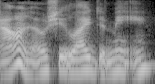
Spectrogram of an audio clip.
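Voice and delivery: normal talking voice

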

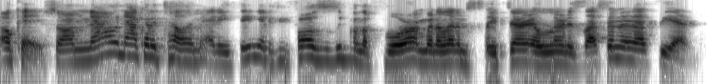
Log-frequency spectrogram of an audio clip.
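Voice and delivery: ordinary talk

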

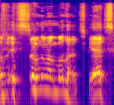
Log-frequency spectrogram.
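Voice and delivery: talking while laughing through the words. Apologizing for laughing at another speaker's remark, laughing while talking. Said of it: "I know I'm not supposed to laugh".

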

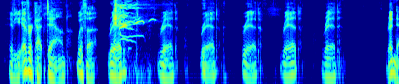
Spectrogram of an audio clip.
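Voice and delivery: stuttering on 'red'. Asking the listener a question, stuttering on 'red'. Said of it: "He's stuttering like [name]".

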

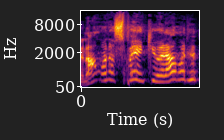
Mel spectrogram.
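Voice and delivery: mock scolding yell, very high-pitched and shrill. Asking the audience about a mom yelling at her kid, imitating a mom yelling. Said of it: "she's like yelling at you".

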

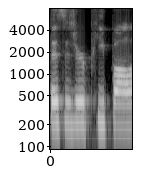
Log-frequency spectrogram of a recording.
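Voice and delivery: loud, screaming, accusing tone. Retelling a man charging at the speaker: imitating a man screaming.

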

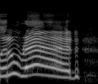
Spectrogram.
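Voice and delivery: delighted, happy cry, very high. Grandmother greets her visitor at the cottage door: happy exclamation. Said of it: "Grandmother exclaimed happily".

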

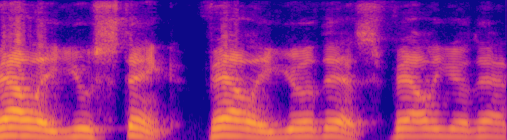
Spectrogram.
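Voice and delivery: loud, high yelling. Retelling a fan heckling a catcher at spring training: imitating someone yelling. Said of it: "And he was yelling at him".

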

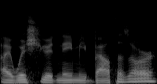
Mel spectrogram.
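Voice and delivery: plain

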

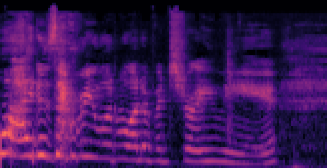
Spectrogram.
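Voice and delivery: put-on high, loud, screaming toddler-style tantrum. Discussing a character's meltdown, imitating Akito screaming. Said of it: "screaming, like".

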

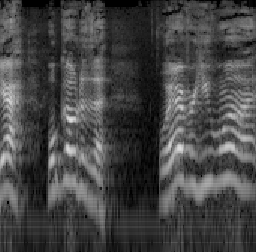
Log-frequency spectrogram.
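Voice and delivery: exasperated. Voicing a character who agrees to follow the party: exasperated. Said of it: "he's just exasperated with words".

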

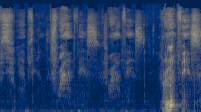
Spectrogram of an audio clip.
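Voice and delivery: hushed whisper under the breath.

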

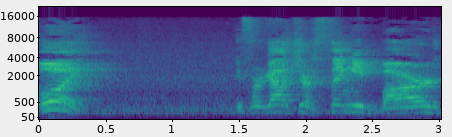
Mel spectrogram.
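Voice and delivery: loud, very high-pitched hollered yell. Narrating a game scene where a voice from behind yells at the bard. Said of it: "A voice from behind him yells".

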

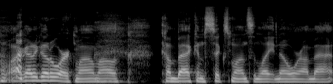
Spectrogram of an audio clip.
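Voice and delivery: ordinary talk

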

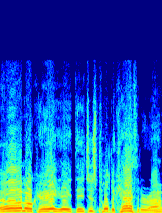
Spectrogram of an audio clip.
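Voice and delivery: put-on very high, loud, squawking cranky old man voice. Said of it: "let's play it out".

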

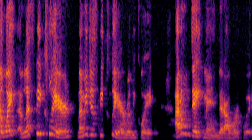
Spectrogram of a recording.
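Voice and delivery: ordinary talk, nothing marked

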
